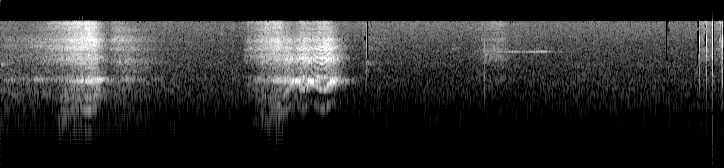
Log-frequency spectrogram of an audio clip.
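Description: Two harsh, breathy snoring breaths with a rattling, whistly edge, then quiet; snoring.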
